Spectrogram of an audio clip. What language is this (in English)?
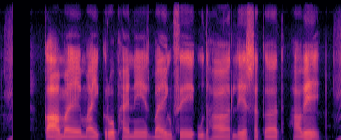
Chhattisgarhi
